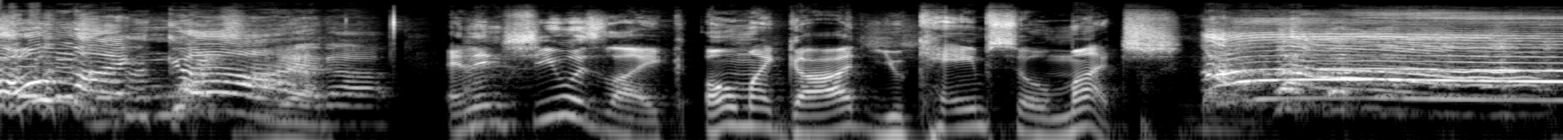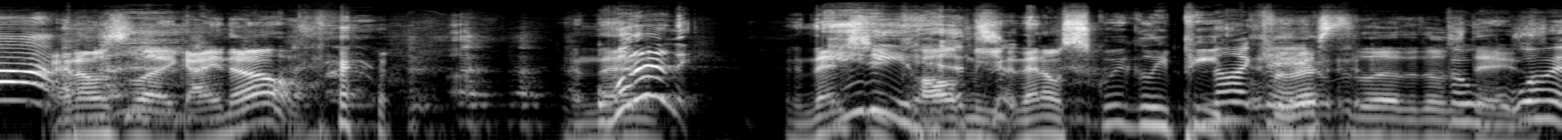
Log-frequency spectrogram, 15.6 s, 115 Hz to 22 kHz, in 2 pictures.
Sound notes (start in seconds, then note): 8.1 zak shrieking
